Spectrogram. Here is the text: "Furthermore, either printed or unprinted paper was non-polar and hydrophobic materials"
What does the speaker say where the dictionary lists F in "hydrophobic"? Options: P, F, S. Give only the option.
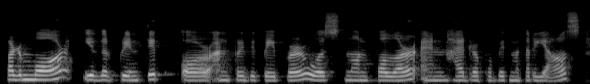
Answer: P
